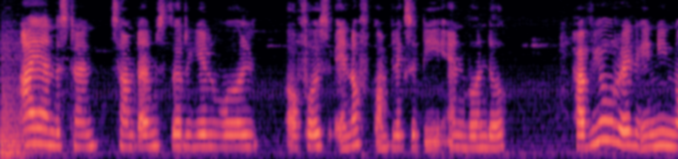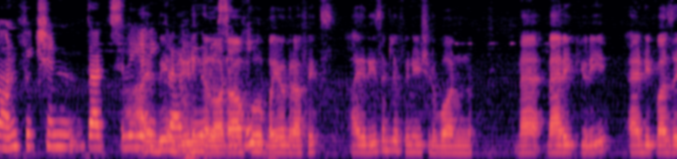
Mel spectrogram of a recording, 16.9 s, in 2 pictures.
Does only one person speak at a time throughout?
No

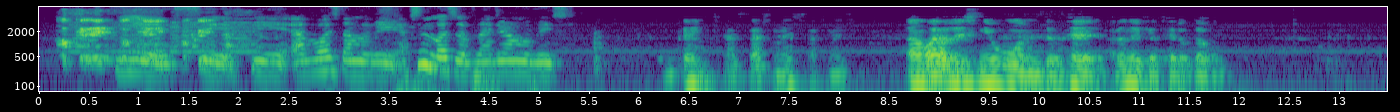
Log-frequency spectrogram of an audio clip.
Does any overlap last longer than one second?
No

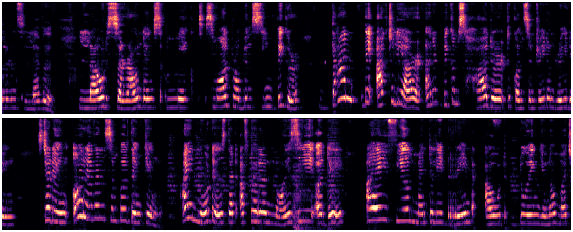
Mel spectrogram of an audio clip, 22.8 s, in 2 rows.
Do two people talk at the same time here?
No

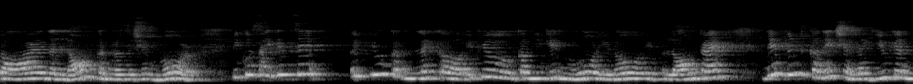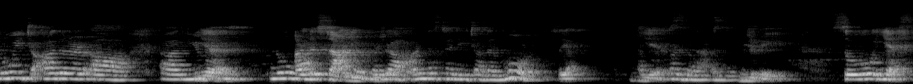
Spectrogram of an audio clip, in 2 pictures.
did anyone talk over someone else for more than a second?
Yes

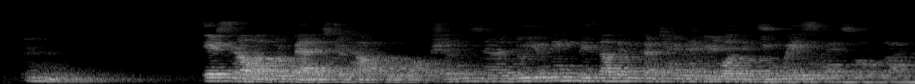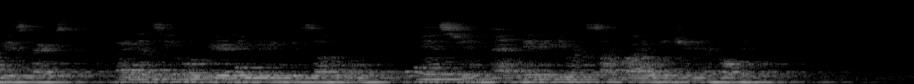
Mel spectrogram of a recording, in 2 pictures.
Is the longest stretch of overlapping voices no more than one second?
No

